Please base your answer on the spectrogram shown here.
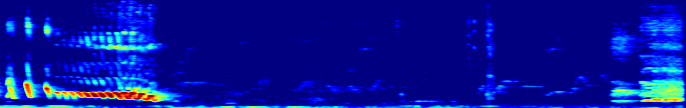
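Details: Black-naped oriole lure call: brief sharp notes and a nasal, descending buzzy slur in the first two seconds, then quiet low rumbling and a burst of broadband noise near the end.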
